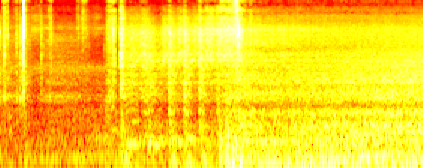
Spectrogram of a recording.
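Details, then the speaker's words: Vehicle listed as runs and drives, jump-pack started: catches after cranking clatter and settles into an uneven, lumpy low rumble; running rough with no throttle response, service engine soon light blinking, change oil light on. "Oh yeah, she's running rough. She is running rough. Change engine oil light is on. Well, not super rough."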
